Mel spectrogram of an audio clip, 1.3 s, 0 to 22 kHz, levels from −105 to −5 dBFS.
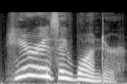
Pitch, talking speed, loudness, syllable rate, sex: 280 Hz, 190 wpm, -14 LUFS, 5.1 syllables/s, female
